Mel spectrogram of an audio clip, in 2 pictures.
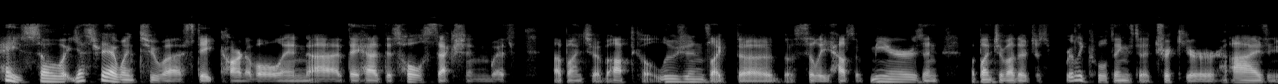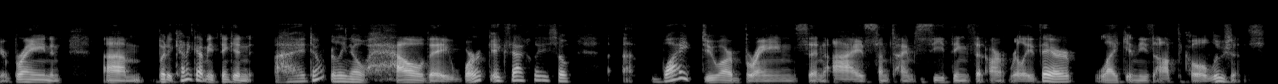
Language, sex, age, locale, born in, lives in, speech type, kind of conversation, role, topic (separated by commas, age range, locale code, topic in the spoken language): English, male, 35-39, en-US, United States, United States, read, expert-assistant, asker, Why do we experience optical illusions?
